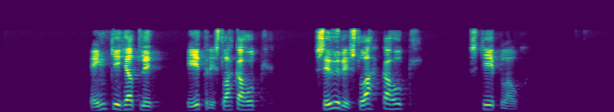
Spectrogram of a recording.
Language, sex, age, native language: Icelandic, male, 50-59, Icelandic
